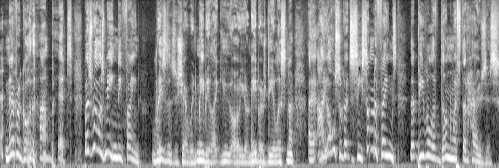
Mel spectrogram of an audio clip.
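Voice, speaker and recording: A Scottish accent against noticeable background noise. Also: man, fairly quick pace. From Scotland. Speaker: radio host. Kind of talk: casual radio chat.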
